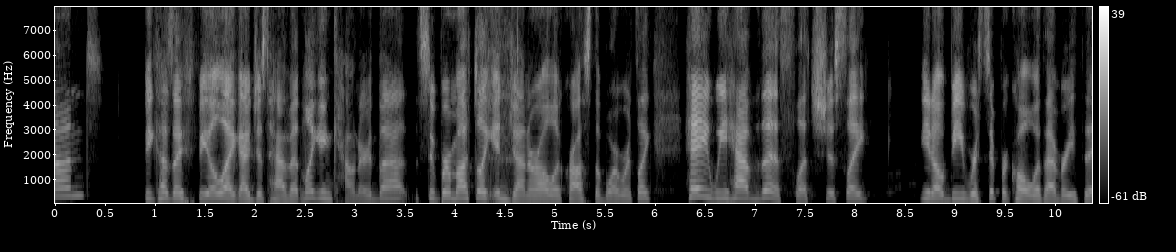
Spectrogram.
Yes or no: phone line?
no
